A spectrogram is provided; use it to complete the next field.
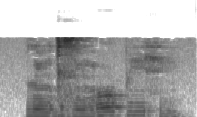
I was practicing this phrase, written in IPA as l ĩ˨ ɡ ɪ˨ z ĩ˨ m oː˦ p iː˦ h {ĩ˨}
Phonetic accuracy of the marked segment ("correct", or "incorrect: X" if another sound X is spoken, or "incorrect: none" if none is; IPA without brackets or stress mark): incorrect: i˨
